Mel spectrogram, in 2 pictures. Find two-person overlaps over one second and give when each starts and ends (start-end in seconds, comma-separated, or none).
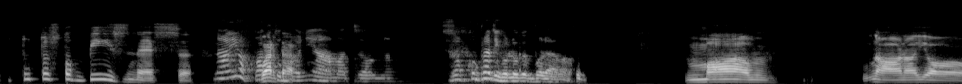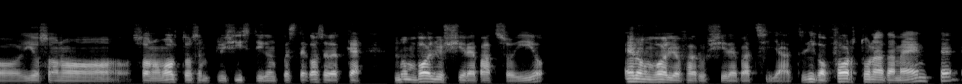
none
